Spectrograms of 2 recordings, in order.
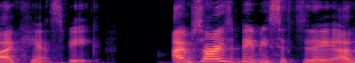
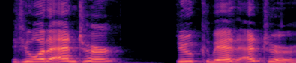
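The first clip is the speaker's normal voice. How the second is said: speaking through a yawn, higher pitch; 5 semitones higher than usual. Explaining to chat how to enter the giveaway, yawning while talking. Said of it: "I'm sorry, I'm yawning".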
